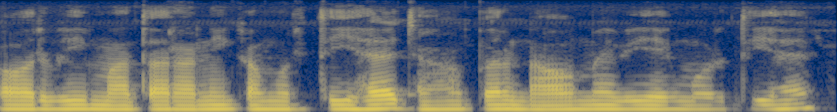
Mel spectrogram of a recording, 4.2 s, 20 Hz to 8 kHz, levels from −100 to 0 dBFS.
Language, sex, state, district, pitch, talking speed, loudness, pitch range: Hindi, male, Jharkhand, Deoghar, 110 Hz, 215 wpm, -17 LUFS, 105-115 Hz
